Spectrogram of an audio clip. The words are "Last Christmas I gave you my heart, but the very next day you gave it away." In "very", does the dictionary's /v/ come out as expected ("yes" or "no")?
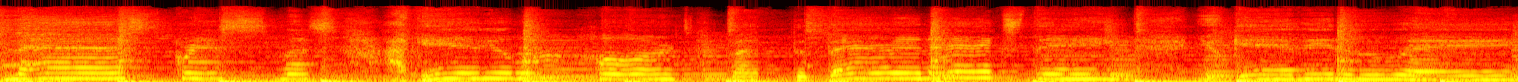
no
